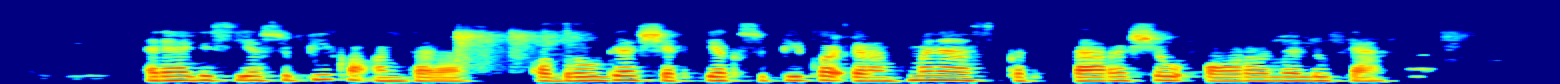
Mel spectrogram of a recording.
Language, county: Lithuanian, Vilnius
